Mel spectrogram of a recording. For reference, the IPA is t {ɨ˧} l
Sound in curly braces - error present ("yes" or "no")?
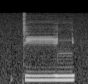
yes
